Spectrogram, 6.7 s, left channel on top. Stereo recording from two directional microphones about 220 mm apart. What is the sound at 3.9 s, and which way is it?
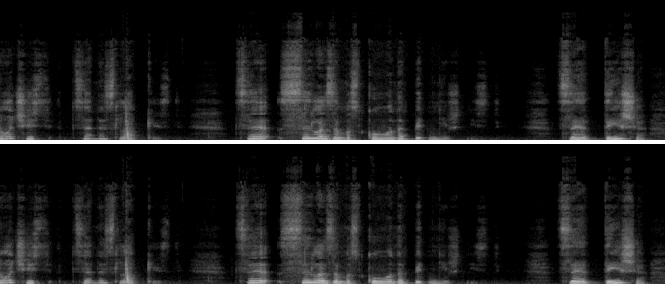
Speech, 15° left (ahead or behind).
